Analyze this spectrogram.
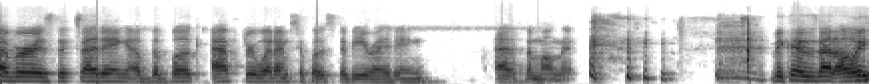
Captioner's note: laughs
